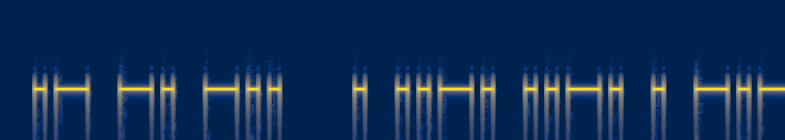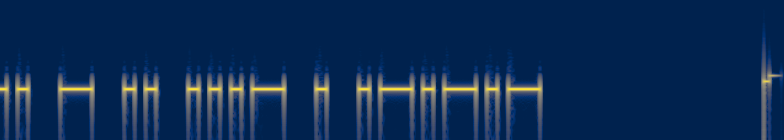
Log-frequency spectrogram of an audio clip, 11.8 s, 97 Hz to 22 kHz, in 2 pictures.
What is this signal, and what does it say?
Morse code, heard as a keyed tone, about 15 wpm, 700 Hz. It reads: AND EFFECTIVE.
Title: Sentences from Top 1600 Words 15wpm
